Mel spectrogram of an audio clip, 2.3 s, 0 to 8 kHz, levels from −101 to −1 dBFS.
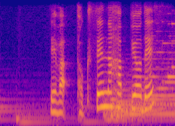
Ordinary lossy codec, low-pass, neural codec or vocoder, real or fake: Opus, 32 kbps; 7.2 kHz; none; real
